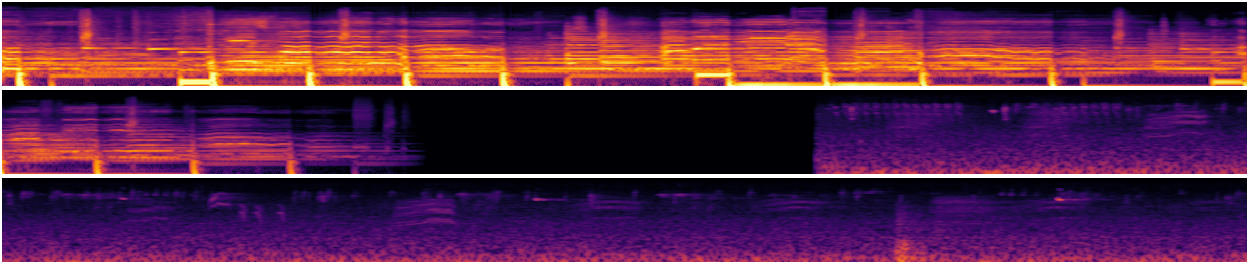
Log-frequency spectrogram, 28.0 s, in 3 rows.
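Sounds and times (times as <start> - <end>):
steady low rumble: 0.0 - 12.2
birds calling and chirping: 15.5 - 28.0.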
